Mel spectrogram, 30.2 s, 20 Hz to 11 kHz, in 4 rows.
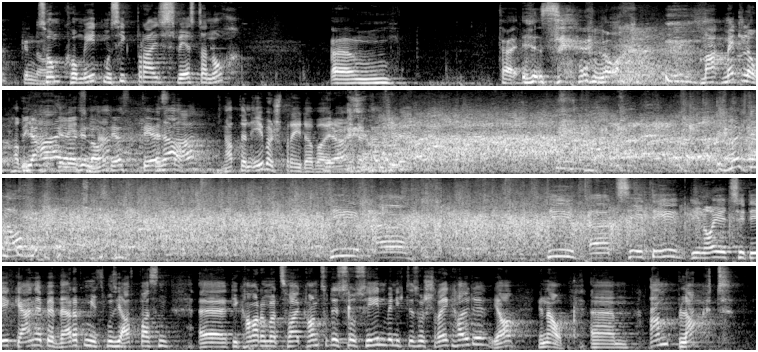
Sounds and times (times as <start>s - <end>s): Speech: 0.0s - 2.4s, 7.0s - 11.6s, 14.6s - 15.7s, 18.3s - 19.3s, 20.5s - 30.0s
Applause: 13.1s - 22.5s.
